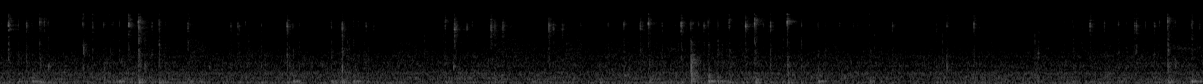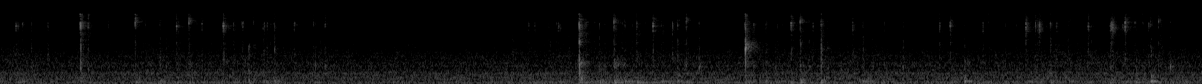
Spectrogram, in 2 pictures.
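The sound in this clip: Code is typed on a computer keyboard in a long, steady stretch of many light, quick key clicks. The rhythm is irregular, with occasional louder keystrokes and no voices.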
